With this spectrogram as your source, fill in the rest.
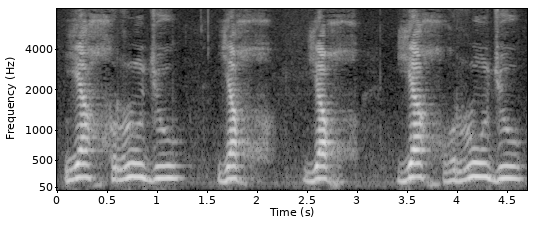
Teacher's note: را موٹا ہے, جیم باریک ہے, یخرج, اور خوا تو ہے ہی موٹا, یخرج, اس کا رخاوہ شو کریں گے, ٹھیک ہے.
